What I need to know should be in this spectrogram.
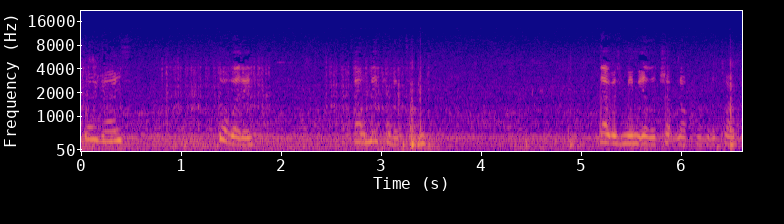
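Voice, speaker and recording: A woman's voice: a little high, moderate pace. A young Scottish woman chatting casually to camera in a vlog, gushing and full of fillers. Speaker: travel vlogger. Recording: dull lo-fi sound with clear background noise.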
